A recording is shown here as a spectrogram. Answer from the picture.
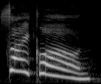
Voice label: cyclone, RPG Voice; RPG Voice Starter Pack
